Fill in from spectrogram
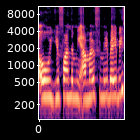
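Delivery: a hint of a smug sexist gamer; condescending, fast. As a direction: patronise her in a hurry. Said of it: "really condescending".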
